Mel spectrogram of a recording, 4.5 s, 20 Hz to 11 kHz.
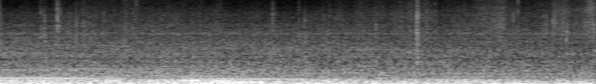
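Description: A BMW X6 M60i with a twin-turbo V8 pulls hard under acceleration in sport mode, its steady, loud low engine roar with a light exhaust burble heard from inside the car.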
